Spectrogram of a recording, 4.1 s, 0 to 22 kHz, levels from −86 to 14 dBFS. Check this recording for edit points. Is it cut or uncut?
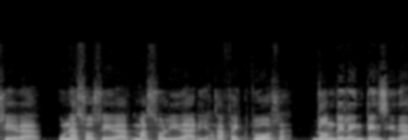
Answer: cut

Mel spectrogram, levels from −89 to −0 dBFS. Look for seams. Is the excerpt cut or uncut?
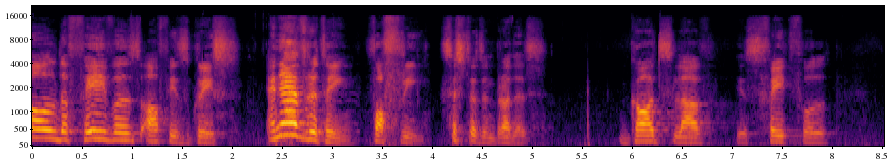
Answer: cut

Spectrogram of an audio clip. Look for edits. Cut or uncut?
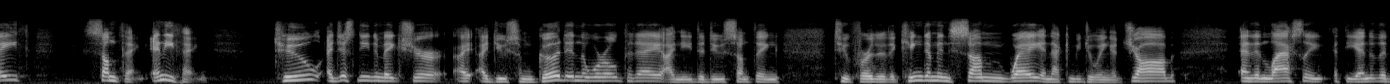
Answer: cut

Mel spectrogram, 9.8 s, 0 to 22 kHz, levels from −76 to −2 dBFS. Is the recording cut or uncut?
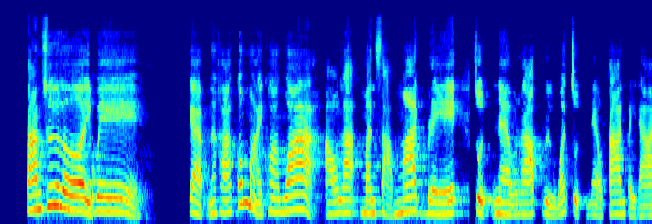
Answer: cut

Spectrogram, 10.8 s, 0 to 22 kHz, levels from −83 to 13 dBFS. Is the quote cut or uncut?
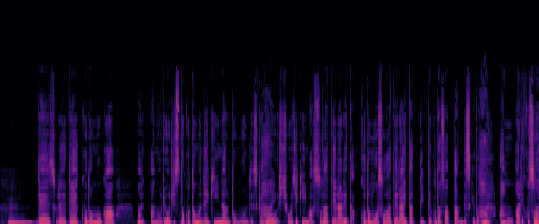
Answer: uncut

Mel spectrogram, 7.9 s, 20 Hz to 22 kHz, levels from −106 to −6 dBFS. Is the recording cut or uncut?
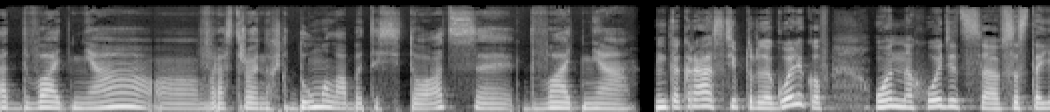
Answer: cut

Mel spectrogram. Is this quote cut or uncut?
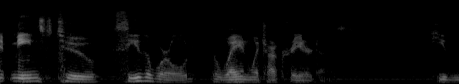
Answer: cut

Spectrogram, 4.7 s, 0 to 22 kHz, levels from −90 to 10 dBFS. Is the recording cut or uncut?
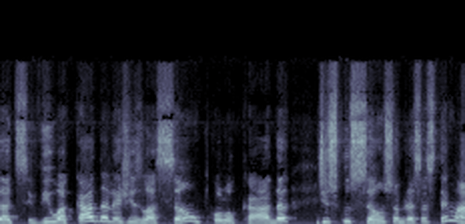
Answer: cut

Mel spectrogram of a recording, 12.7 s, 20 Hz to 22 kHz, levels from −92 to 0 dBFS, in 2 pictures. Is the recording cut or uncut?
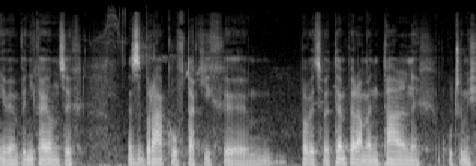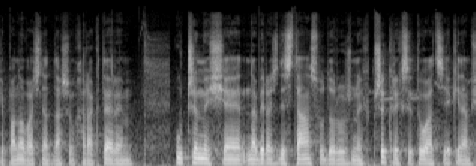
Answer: cut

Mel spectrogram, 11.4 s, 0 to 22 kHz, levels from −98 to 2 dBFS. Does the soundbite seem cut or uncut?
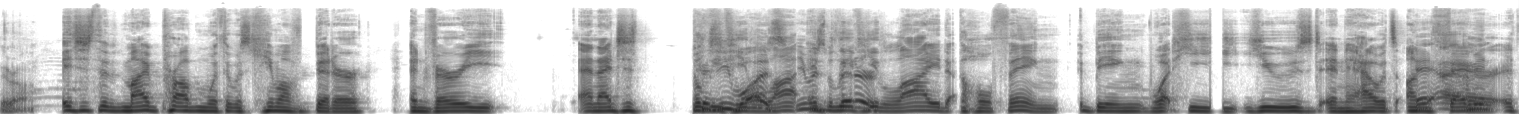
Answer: cut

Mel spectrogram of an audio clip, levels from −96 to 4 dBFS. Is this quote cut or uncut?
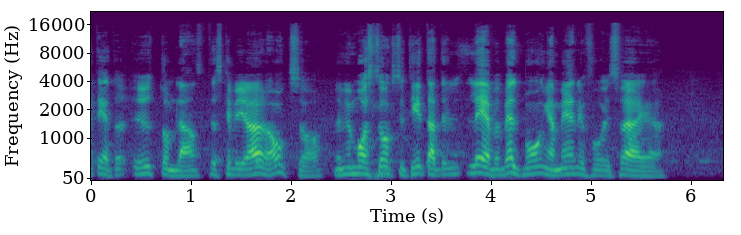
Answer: cut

